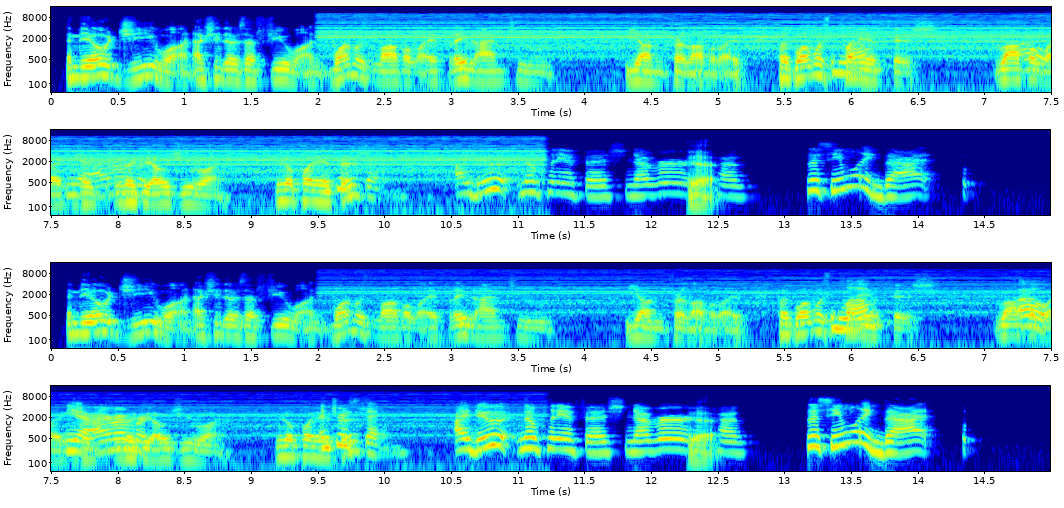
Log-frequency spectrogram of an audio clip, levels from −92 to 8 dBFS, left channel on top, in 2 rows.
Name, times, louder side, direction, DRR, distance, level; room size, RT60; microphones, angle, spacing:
voice 1, 0.1-3.8 4.3-6.6 7.1-8.8 9.2-9.9 12.3-12.5, left 3 dB, 30° left, 0.4 m, -31 dB
sound 1, 2.0-11.2, left 9 dB, 85° left, 0.5 m, -40 dB
voice 2, 5.8-6.2 7.2-8.3 9.5-10.0 10.5-12.7 13.2-14.4, right 7 dB, 75° right, 0.3 m, -31 dB
4.7 x 2.6 x 2.8 m
head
